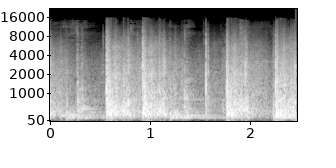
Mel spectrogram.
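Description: A series of heavy booming hits, about two a second, each with a short ringing tail.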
